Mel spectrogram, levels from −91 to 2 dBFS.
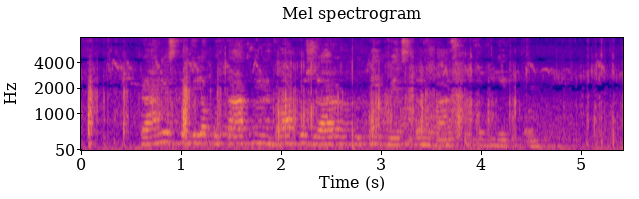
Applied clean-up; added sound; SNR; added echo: none; Run / Bird vocalization, bird call, bird song; 2 dB; reverberation time 2.0 s.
